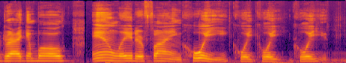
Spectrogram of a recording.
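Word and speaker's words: Cui: ball and later finding koi koi koi think his name is koi that's how you pronounce it coy and killing him with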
